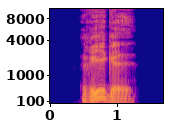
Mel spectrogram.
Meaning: inflection of regeln: 1. first-person singular present 2. singular imperative
- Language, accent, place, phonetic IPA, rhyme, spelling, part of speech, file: German, Germany, Berlin, [ˈʁeːɡl̩], -eːɡl̩, regel, verb, De-regel.ogg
